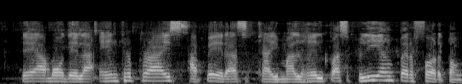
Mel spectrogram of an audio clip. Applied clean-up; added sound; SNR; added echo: neural separator model SepFormer DNS4.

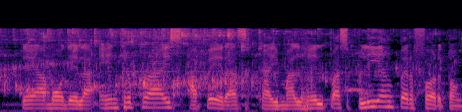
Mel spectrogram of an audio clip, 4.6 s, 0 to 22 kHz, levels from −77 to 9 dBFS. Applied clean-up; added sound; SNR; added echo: none; Water / Liquid; 6 dB; none.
